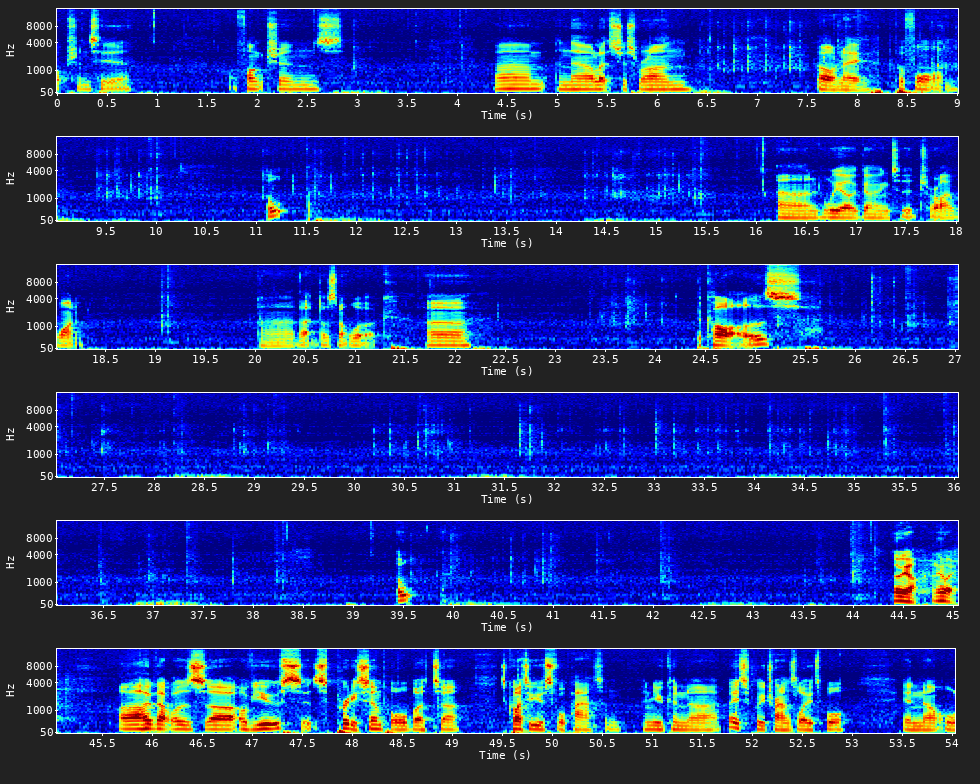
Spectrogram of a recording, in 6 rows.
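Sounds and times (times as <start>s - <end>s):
faint keyboard typing: 2.8s - 4.2s, 6.3s - 16.3s, 19.0s - 19.4s, 23.3s - 24.3s, 25.4s - 29.5s, 30.1s - 42.3s, 43.5s - 44.4s.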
